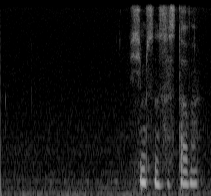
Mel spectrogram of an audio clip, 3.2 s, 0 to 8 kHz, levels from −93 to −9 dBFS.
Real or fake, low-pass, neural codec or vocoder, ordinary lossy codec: real; 7.2 kHz; none; none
